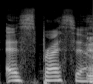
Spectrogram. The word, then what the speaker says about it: espresso: I mean, if you sound it out, like the way that it's spelled, right, then it's espresso. – It's E-S-P-R-E-S-S-O.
